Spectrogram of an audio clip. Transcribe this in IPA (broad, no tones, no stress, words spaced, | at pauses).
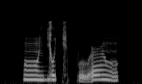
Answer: õɟoc pṵʕũ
